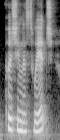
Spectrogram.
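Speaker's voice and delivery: plain reading voice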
